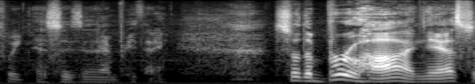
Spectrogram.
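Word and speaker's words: Brujah: So, the Bruha, and yes, it's pronounced bruha with a Spanish accent type thing.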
